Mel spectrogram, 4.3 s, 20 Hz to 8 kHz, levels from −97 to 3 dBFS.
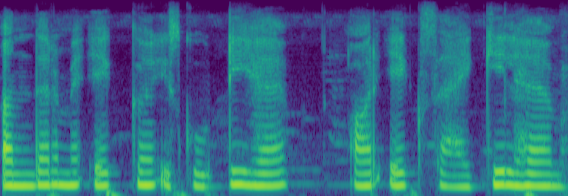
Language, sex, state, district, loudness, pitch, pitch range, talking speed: Hindi, female, Jharkhand, Deoghar, -19 LUFS, 190 Hz, 185-195 Hz, 125 wpm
